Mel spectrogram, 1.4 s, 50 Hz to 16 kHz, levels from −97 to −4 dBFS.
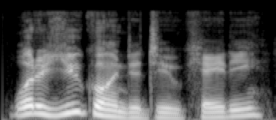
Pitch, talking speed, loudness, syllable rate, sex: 150 Hz, 305 wpm, -19 LUFS, 7.1 syllables/s, male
